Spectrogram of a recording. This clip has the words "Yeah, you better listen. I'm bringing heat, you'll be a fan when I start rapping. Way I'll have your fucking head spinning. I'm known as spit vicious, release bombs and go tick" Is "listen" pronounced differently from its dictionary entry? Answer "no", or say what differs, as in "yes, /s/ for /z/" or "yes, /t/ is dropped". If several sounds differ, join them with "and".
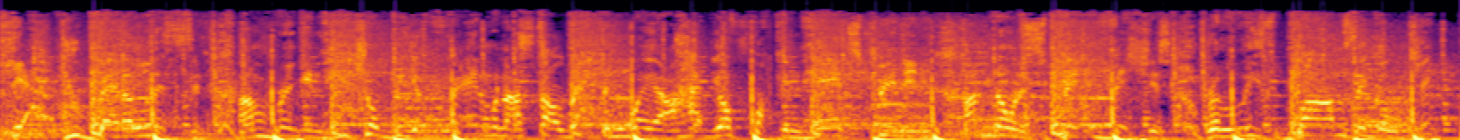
no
